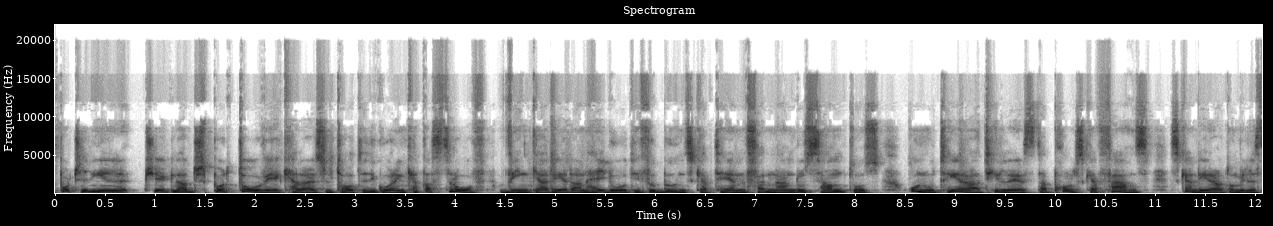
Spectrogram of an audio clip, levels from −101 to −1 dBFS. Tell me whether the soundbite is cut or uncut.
uncut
